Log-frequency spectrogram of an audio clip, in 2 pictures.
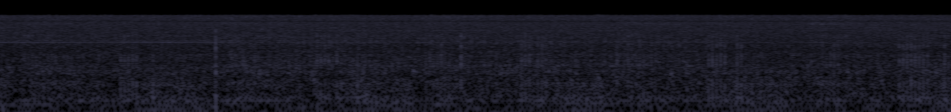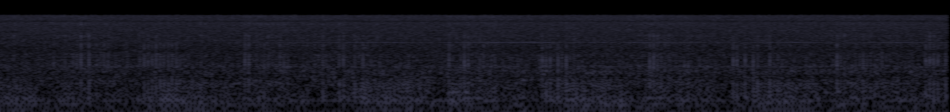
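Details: Eight-year-old Ragdoll Rara purrs affectionately while petted on a new bed. The rumble is low and even, a constant throaty vibration with faint room noise throughout.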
